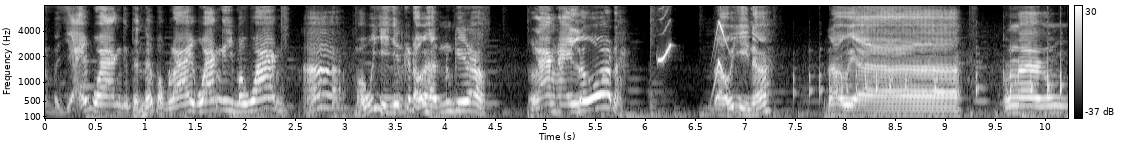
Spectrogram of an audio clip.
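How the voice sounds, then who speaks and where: A man's voice: fairly high pitch, fairly bright tone. A man hosting his vlog, ranting sarcastically and scolding, breaking into laughs mid-sentence. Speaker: vlogger host. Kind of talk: mocking commentary rant.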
